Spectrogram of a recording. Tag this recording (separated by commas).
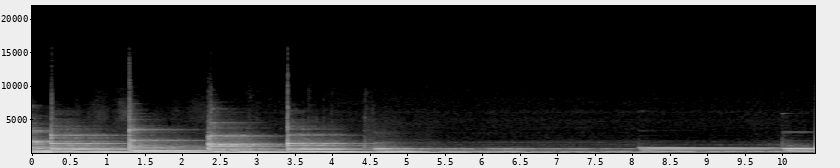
Vibraphone, Music, xylophone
